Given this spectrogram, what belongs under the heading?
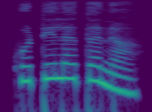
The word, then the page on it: ಕುಟಿಲತನ: kuṭilatana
